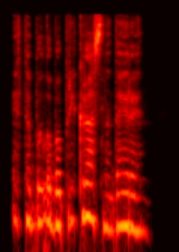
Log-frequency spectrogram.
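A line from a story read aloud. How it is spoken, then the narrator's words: Tender, melting whisper. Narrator (Russian): прошептала я, тая от крошечных ласковых поцелуев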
